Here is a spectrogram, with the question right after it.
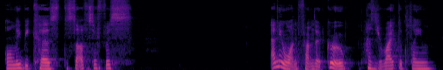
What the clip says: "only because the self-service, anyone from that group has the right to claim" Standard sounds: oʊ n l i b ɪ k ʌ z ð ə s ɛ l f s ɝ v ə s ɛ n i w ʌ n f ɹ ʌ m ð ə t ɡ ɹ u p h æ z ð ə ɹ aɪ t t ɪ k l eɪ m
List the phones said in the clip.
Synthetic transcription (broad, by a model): oʊ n l i b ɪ k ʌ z ð ə s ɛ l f s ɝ f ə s ɛ n i w ʌ n f ɹ ʌ m ð ə t ɡ ɹ u p h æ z ð ə ɹ aɪ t t ɪ k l eɪ m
